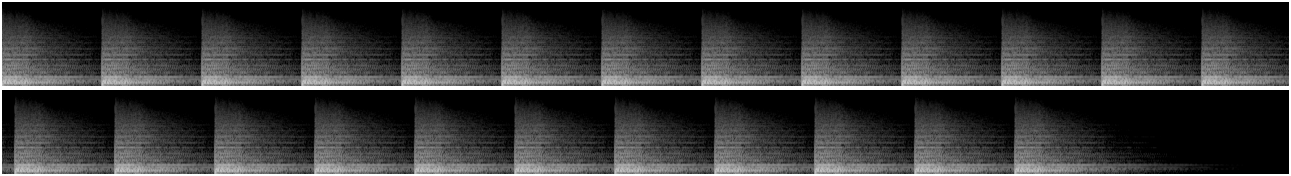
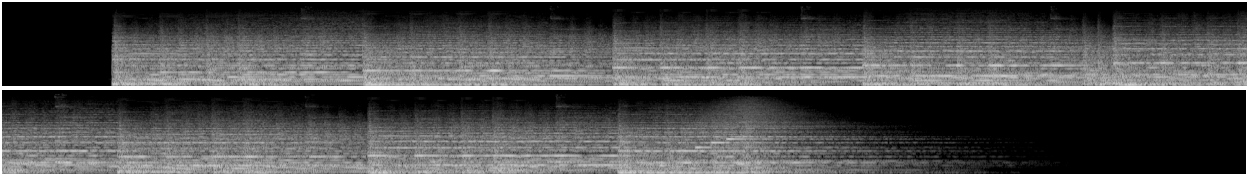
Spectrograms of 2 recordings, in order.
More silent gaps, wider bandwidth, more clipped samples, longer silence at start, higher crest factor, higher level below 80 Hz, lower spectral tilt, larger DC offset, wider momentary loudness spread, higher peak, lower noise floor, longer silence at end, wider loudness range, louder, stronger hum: neither; second, 14.5 kHz vs 16.5 kHz; neither; second, 0 s vs 1.1 s; about the same, 16 dB vs 16 dB; second, -38 dBFS vs -32 dBFS; first, -7 dB/octave vs -5.5 dB/octave; neither; first, 16 LU vs 4 LU; second, -8 dBFS vs -2 dBFS; second, -79 dBFS vs under -90 dBFS; second, 1.55 s vs 3.35 s; about the same, 0 LU vs 2 LU; second, -23 LUFS vs -17 LUFS; neither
